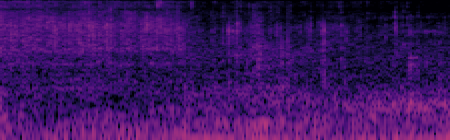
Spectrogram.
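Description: Potatoes and broad beans sauté in hot oil in a pan, giving a steady, close sizzle with light stirring movement and no voices.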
